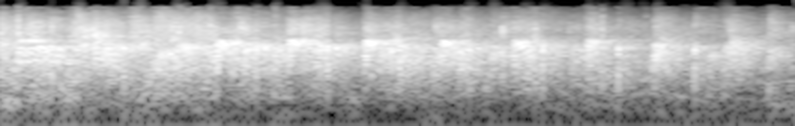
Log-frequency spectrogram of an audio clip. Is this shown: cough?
no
